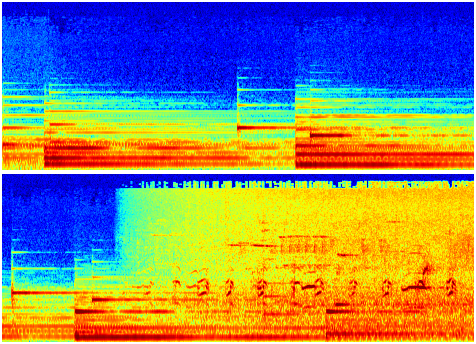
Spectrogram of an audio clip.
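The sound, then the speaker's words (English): Canada geese honk loudly in several long, drawn-out calls, with warblers, starlings and a chickadee chirping faintly in the background. “Here's some Canada geese.”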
